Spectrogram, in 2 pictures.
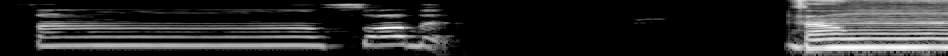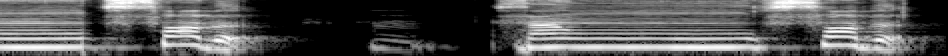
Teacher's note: فانصب. اس کا غنہ جو ہے وہ آگے صاد آ رہا ہے نا تو ہم نے اس کو ہیوی پہ رکھنا ہے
